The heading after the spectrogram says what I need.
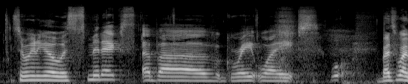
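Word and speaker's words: Smithwick's: whereas you this the smithwicks maybe uh smittix but it is spelled smithwicks it's like how I'm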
